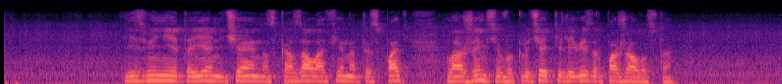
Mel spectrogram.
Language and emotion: Russian, neutral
